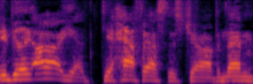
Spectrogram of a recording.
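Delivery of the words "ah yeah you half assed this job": mock dismissive, sarcastic tone. Retelling a father's joking criticism of a built patio: imitating dad's sarcastic remark. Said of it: "he would say it sarcastically half the time".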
